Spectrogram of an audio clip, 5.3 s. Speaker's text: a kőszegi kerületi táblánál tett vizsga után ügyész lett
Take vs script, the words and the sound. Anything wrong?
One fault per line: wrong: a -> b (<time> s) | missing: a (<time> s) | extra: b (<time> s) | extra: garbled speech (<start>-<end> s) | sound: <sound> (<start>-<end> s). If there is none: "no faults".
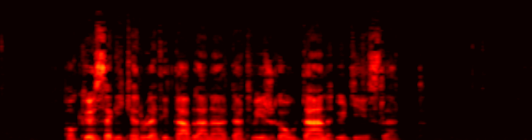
no faults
